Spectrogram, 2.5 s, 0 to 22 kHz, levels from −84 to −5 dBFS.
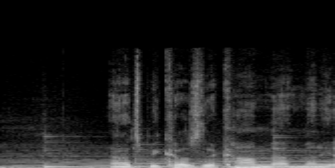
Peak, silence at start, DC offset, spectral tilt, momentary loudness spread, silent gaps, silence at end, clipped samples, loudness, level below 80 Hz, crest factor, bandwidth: -8 dBFS; 0 s; under 0.1%; -7.5 dB/octave; 10 LU; none; 0 s; under 0.1%; -23 LUFS; -48 dBFS; 16 dB; 15.5 kHz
